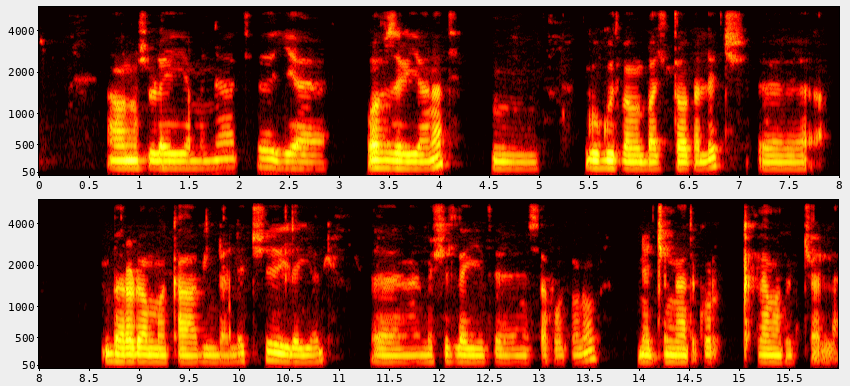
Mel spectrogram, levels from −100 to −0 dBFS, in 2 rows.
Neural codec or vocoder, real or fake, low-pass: none; real; 5.4 kHz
